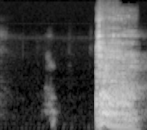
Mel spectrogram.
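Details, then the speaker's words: One harsh, rough throat-clearing cough from an adult man with a seasonal cough he attributes to his autoimmune disease, just seen by a doctor and tested. "As you can hear, I also have a cough, and I was just at the doctor today. I usually have a seasonal cough like this because of my autoimmune disease, and now I've been tested for the disease, so we'll see how that goes."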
